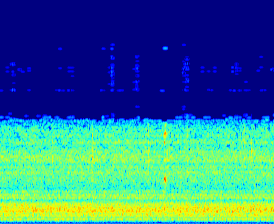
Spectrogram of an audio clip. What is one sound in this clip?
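A rotary switch clicks.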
